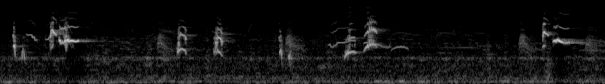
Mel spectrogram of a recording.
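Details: Oriental magpie-robin phrases intended to get other birds singing again: sharp clipped chirps and bright whistles scattered at irregular intervals, including an upward-sliding call, against a steady faint hum.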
